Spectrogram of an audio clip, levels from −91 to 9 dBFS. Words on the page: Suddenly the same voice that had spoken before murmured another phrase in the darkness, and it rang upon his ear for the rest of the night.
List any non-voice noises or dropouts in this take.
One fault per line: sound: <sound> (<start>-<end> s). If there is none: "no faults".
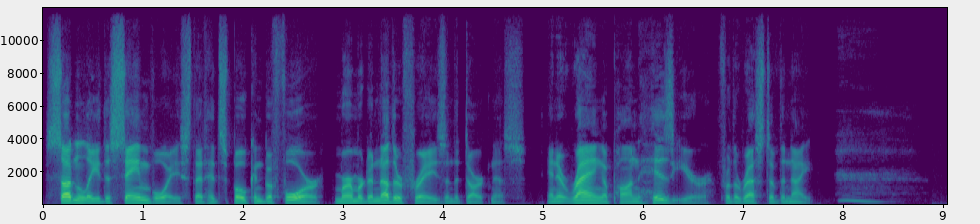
sound: sigh (7.9-8.9 s)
